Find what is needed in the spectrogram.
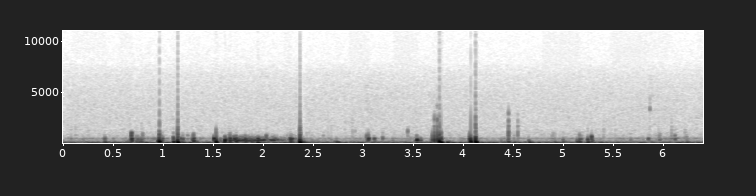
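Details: Frequent low gurgles and clicks from a full stomach; ordinary stomach rumbling, normal bowel sounds.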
